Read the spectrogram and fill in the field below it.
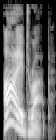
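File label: "eyedrop", British English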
